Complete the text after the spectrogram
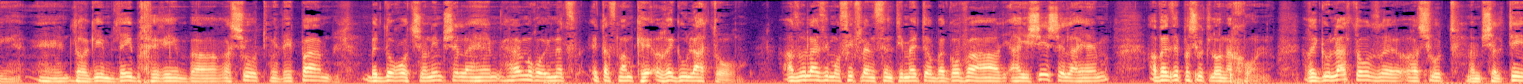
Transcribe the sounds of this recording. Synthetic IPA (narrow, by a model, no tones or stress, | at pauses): dʁaɡimde̞jbχiʁimbaʁaʃutmidejpaːm | be̞do̞ʁo̞tʃo̞nimʃe̞lahe̞mhemʁo̞im | etat͡smamkeʁeɡulato̞̰ʁ | ʔazulajzemo̞siflaemsentimeteʁbaɡo̞vahaiʃiʃe̞lahe̞m | ʔavalze̞paʃutlo̞naχo̞̰n | ʁeɡulato̞ʁzeʁaʃutme̞mʃalti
